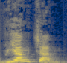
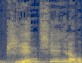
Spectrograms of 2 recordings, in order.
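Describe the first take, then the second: First: The name is said as Wiang Chan. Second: The name is said as Vientiane. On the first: This is how local people say it. "현지 사람들은" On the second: This is the form outsiders use. "비엔티엔이라고 발음을 하지 않고"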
